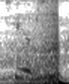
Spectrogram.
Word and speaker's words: Ti3rc3c: Listen, if this is your first time meeting my acquaintance, it is pronounced tears. No E's, only threes for alignment.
